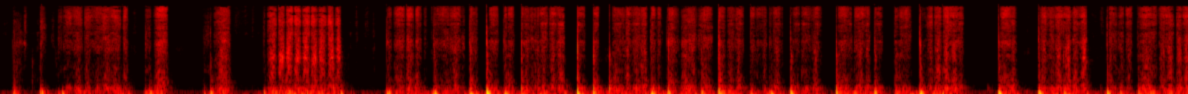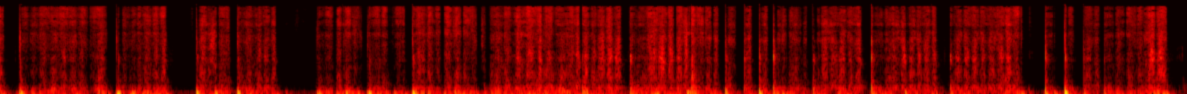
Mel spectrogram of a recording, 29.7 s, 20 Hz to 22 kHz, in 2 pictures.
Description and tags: Pencil on paper scribbling.
Recorded with H5 Zoom with NTG-3 mic.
